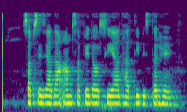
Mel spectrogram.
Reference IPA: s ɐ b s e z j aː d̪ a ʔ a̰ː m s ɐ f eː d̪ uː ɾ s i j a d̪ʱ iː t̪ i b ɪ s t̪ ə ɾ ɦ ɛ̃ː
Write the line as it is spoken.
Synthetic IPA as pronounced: s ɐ b s e z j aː d̪ a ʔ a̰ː m s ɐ f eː d̪ ɔː ɾ s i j a d̪ʱ aː t̪ i b ɪ s t̪ ə ɾ ɦ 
